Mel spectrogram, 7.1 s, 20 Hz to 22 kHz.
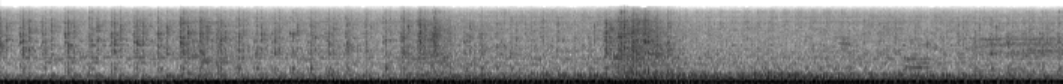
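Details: Lexus 1UZFE V8 barn find, first start after standing 6 years, running before going into a Jeep KJ, with ATF in the cylinders causing smoke; deep, steady idle with a faint lope that settles and holds. Normal idle.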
